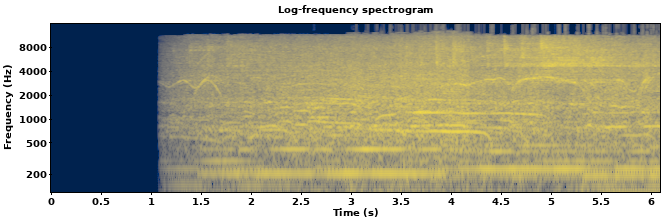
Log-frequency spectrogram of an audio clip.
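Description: Live band music with a crowd, rising in quickly about a second in and then holding loud with sustained chords.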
